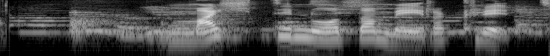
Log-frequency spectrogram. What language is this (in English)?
Icelandic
